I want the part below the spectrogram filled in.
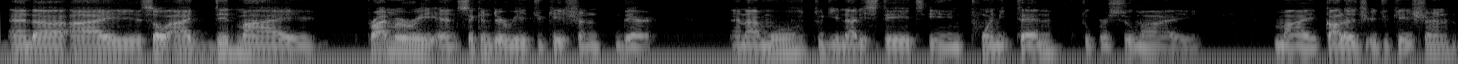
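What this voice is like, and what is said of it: French-speaking accent. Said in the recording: “I'm a French speaker, as you could tell by my accent.”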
